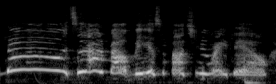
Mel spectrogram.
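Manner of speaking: choked-up squeaky insistence; high emotional protest. Retold or imitated. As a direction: protest high, half laughing, half crying. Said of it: "I'm like".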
